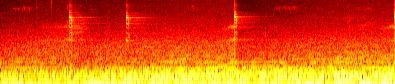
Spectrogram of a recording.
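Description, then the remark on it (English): A handful of sharp check calls from a lone red-winged blackbird ring out at irregular intervals over a steady low rumble, with faint croaks of a solitary Pacific chorus frog, in a marsh on Saturna Island, British Columbia. “Airplanes and jets pass in the distance, check calls of a lone red-winged blackbird and the croaks of a solitary Pacific chorus frog are heard.”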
